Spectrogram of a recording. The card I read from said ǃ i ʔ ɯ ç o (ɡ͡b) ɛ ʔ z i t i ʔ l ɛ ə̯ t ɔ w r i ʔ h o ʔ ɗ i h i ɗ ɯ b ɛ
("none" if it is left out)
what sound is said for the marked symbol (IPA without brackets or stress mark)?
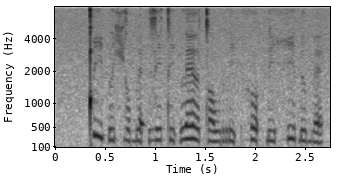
b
